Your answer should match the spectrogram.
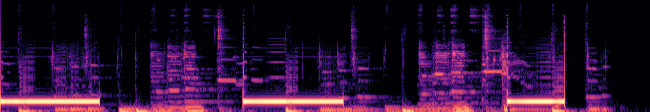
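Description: Telephone line tones while calling someone back on a double call: three flat, mid-pitched beeps, each about a second or shorter, with bursts of loud, busy harmonic sound between them.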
